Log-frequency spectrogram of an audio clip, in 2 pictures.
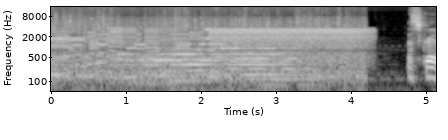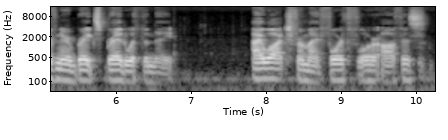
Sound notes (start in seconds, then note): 2.1 static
